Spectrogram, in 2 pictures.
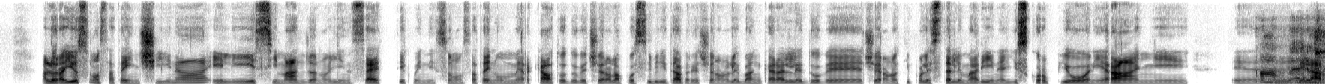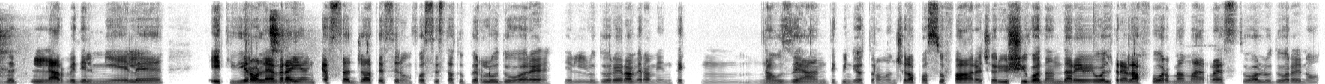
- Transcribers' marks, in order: "perché" said as "perè"; static; chuckle
- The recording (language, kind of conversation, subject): Italian, unstructured, Qual è la cosa più disgustosa che hai visto in un alloggio?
